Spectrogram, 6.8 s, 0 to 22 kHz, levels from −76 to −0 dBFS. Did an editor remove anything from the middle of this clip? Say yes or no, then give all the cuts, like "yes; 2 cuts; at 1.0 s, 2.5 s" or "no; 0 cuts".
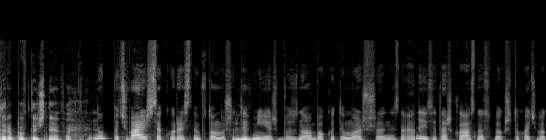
yes; 1 cut; at 5.2 s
